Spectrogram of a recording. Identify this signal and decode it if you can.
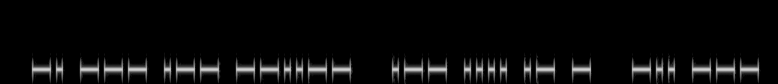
Morse code, heard as a keyed tone, about 20 wpm, 700 Hz. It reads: NOW, WHAT DO
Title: Sentences from Top 200 Words and Abbreviations 20wpm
